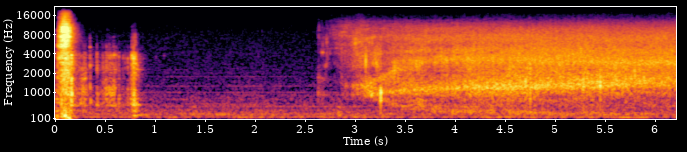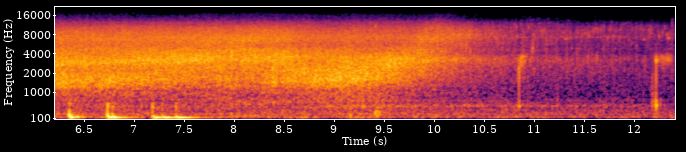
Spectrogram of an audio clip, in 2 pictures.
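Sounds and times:
soda poured over lemon in a glass: 2.6 - 12.4.

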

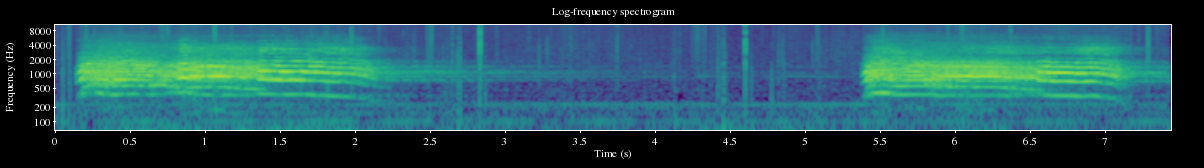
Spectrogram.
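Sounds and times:
man screaming: 0.2 - 2.4, 5.4 - 7.4.

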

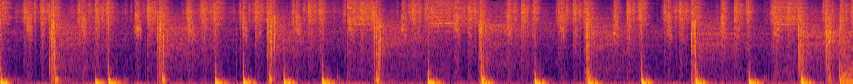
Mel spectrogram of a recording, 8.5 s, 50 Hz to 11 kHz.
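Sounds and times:
drum loop: 0.0 - 8.5.

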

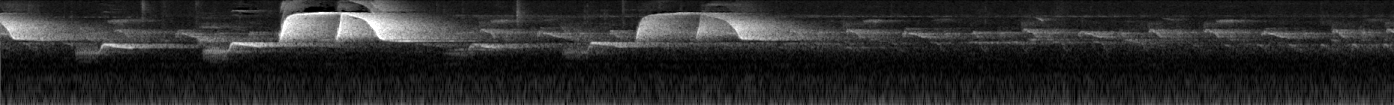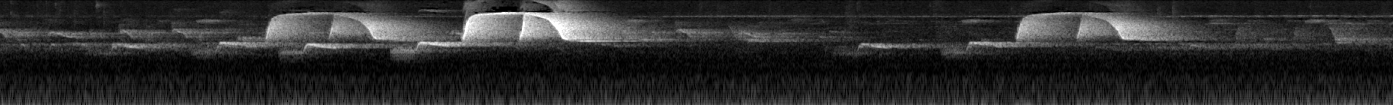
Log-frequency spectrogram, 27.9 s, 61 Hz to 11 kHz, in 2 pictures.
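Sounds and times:
screaming piha loud arching whistled notes: 0.0 - 27.8.

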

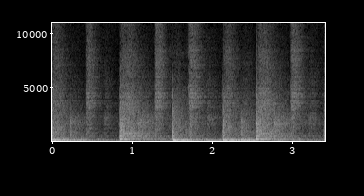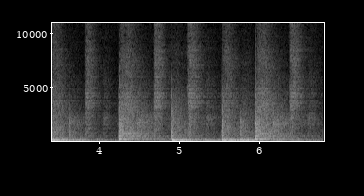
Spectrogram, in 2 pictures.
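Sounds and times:
kick drum tuned to D sharp: 0.0 - 0.5, 1.5 - 2.8, 3.4 - 3.9, 4.9 - 6.1
71 bpm breakbeat drum loop in D sharp: 0.0 - 6.7.

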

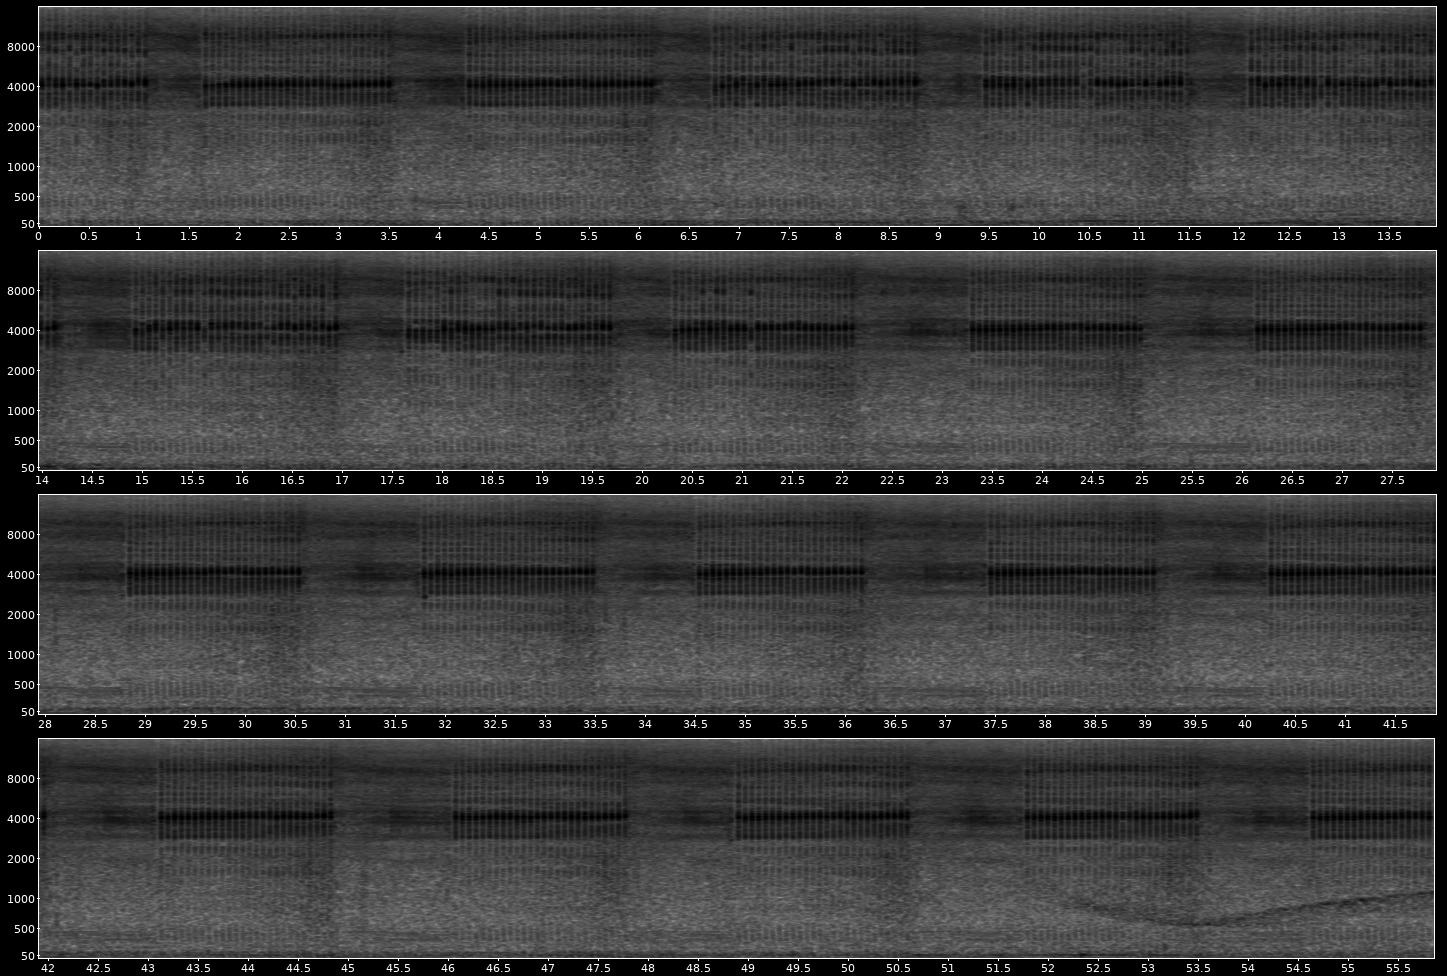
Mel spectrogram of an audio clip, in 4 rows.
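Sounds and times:
plastic sprinkler: 0.0 - 55.8.

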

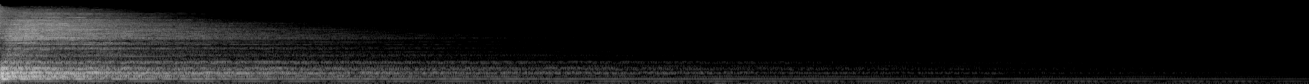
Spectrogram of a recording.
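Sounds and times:
crash cymbal single hit in C sharp key: 0.0 - 4.6.

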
